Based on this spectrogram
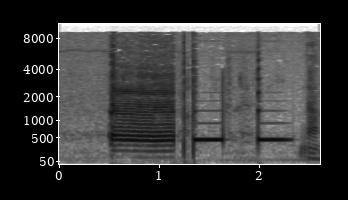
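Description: After a listener's phone call drops, a loud busy signal sounds: a buzzy harsh tone, then a click, then two clean, evenly pitched beeps, ending in a short burst of noise.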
